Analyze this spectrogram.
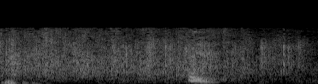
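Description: An audience gives the Lord a clap offering in a steady, dense wash of clapping that holds at an even level for about three seconds, with a brief low vocal sound rising out of it midway.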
